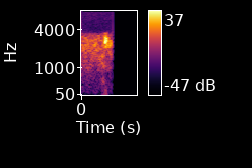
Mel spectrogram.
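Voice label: Raleigh Police North District Tactical; wake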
